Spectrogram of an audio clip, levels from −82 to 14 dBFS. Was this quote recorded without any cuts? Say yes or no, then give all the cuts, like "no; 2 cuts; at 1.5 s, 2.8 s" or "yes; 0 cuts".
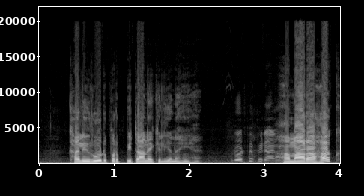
yes; 0 cuts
